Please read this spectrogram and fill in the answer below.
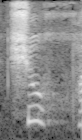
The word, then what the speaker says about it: شُحَّ: وَمَن يُوقَ شُحَّ نَفْسِهِ. – خب دقت بفهمید، در کلمه شُحَّ باید حاء جیمی از وسط حلق و با گرفتگی تلفظ بشه.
